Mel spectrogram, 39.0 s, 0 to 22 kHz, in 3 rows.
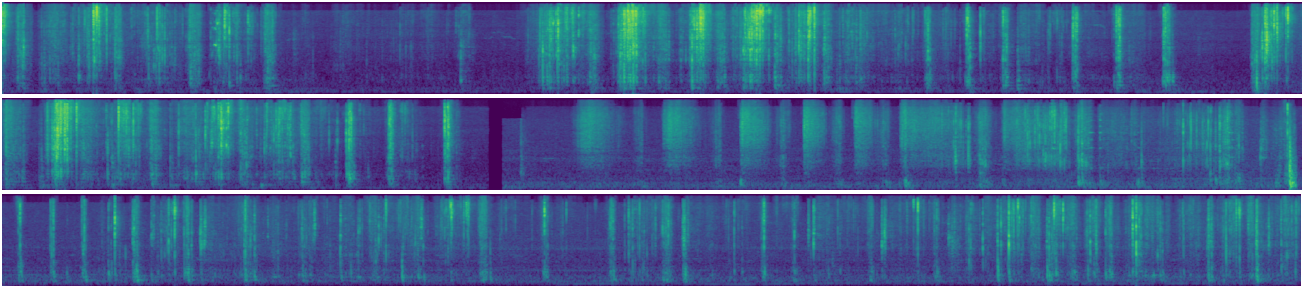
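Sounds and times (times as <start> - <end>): slime crackling and popping: 0.0 - 2.8, 5.3 - 11.7, 12.5 - 17.6, 22.4 - 25.5, 26.5 - 38.9.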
